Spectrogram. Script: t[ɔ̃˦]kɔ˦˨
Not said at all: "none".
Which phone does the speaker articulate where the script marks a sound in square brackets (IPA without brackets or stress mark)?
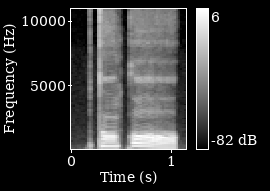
ɔ̃˦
